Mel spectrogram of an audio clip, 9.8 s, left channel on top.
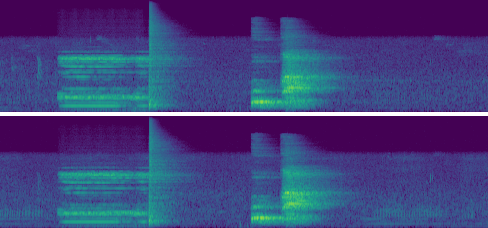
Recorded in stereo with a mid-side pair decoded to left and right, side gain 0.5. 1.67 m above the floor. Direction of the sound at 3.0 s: Straight ahead.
